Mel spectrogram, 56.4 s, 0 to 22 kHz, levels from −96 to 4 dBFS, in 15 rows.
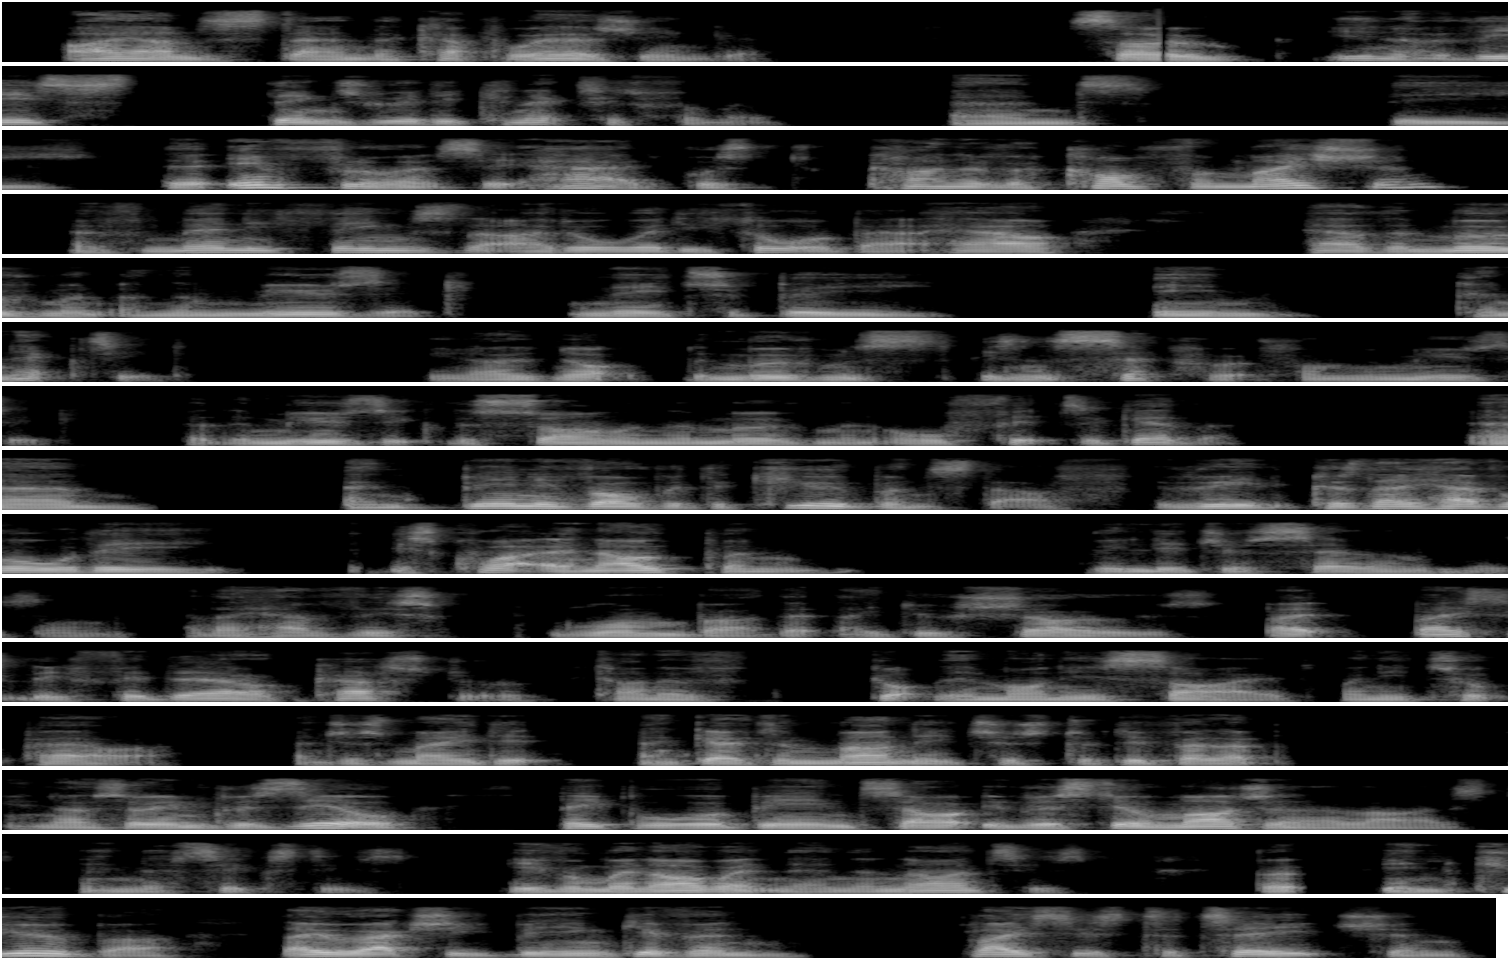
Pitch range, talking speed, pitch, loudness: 90-110 Hz, 165 wpm, 100 Hz, -32 LUFS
